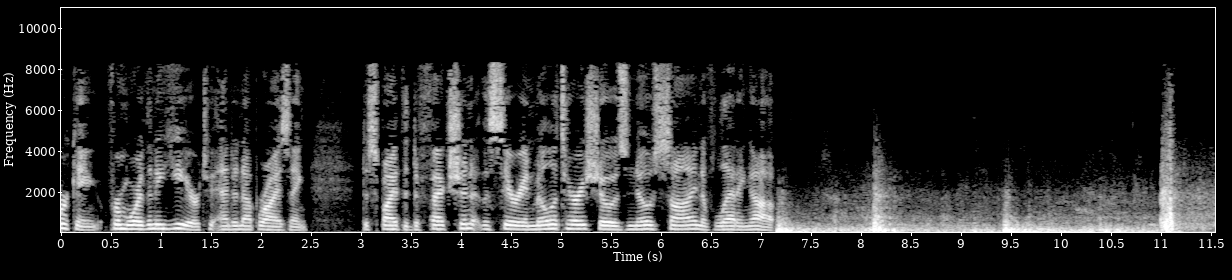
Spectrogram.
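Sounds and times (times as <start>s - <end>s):
speech: 0.0s - 7.4s
explosions in the southern city of Daraa: 7.1s - 11.5s.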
